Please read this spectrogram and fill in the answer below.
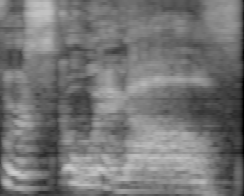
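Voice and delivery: full-throated, very loud, high yelling wail. Tossing a woman backwards over the shoulder in a game scene, yelling wail. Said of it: "I just yell and wail".

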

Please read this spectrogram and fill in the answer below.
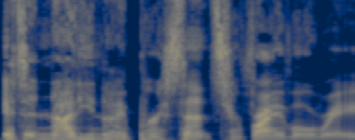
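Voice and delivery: indignant, offended tone. Retelling what a twenty-year-old said when asked to wear his mask: imitating an indignant reply. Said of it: "he was so indignant".

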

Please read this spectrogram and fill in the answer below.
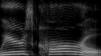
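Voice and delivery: high, sudden, reflexive, play-acted blurted yell. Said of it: "I yelled".

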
